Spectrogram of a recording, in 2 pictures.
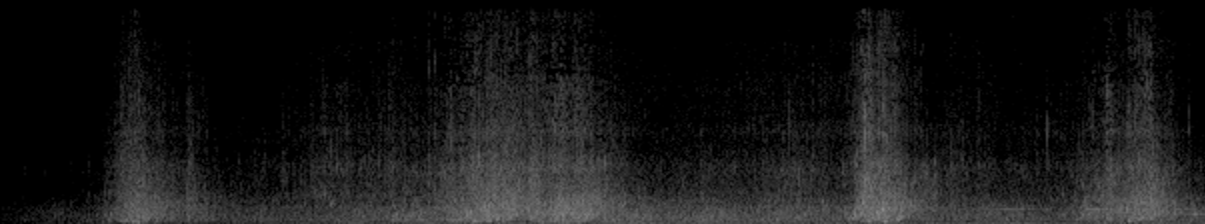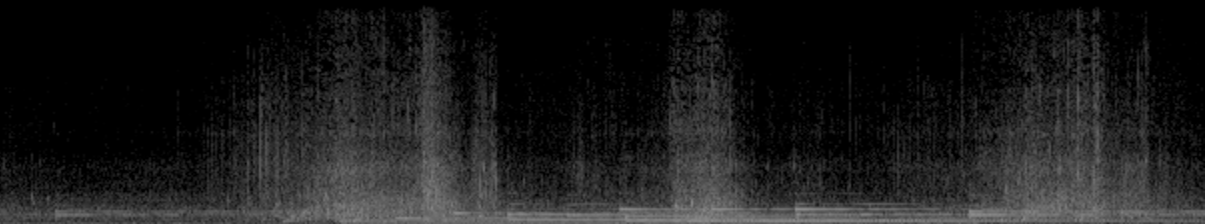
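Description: Ocean waves washing in, a swell every two seconds or so, starting about a second in. About two-thirds of the way through, soft sustained music notes come in over the waves.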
